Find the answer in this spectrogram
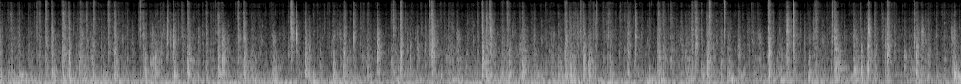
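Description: Raindrops striking a vehicle's glass and body, heard from inside as dense, irregular sharp taps several times a second over a steady low rumble.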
